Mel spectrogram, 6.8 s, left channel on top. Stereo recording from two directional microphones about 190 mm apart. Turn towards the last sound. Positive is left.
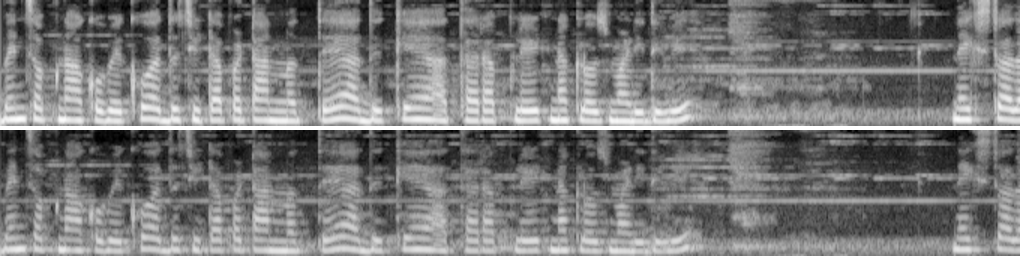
turn(degrees=30)  # may be behind; listen again after turning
